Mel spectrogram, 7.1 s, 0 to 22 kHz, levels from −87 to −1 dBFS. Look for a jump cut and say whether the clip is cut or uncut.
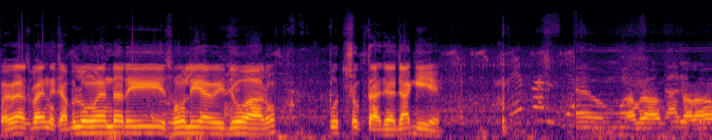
uncut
